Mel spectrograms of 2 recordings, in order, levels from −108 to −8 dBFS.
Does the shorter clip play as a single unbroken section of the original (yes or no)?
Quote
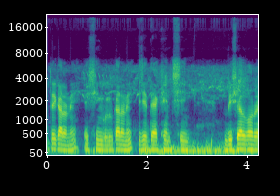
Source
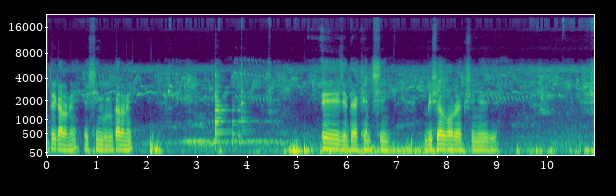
no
